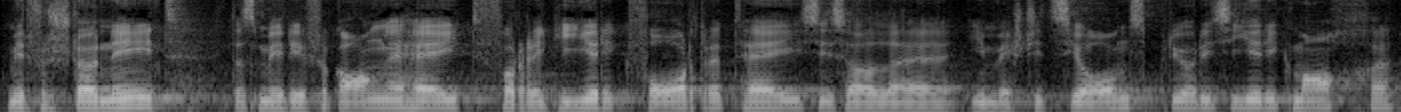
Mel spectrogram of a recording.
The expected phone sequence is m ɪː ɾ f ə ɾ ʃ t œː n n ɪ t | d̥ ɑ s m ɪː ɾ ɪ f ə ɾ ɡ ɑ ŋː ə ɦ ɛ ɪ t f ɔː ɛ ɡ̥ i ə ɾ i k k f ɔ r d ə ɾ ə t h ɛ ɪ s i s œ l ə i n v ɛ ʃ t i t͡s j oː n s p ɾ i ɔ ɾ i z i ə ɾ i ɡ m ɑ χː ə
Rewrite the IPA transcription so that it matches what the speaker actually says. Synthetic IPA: m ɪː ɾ f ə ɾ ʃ t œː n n ɪ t | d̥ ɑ s m ɪː ɾ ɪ f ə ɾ ɡ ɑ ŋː ə ɦ ɛ ɪ t f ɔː ɛ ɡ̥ i ə ɾ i k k f ɔ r d ə ɾ ə t h ɛ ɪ s i s œ l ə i n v ɛ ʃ t i t͡s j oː n s p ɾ i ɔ ɾ i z i ə ɾ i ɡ m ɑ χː ə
